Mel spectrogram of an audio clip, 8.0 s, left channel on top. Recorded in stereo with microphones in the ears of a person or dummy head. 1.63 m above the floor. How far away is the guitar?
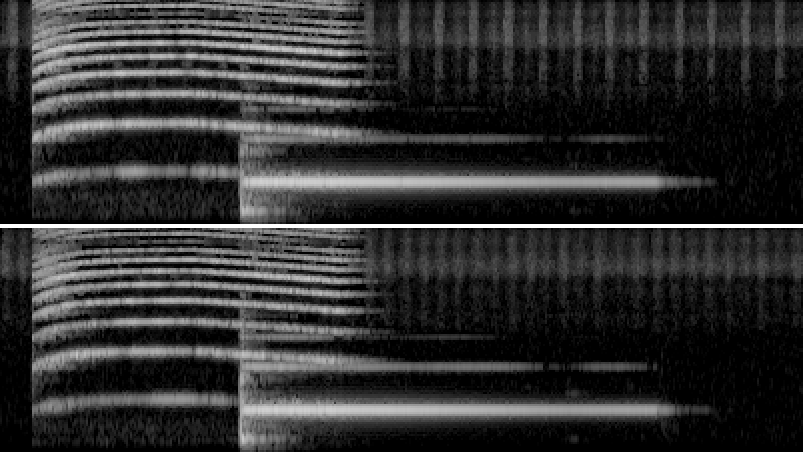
About 1.2 m.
